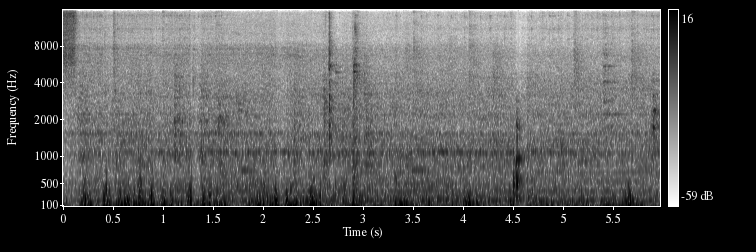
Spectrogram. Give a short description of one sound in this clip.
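A wood lathe whirs as a chisel scrapes spinning wood.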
